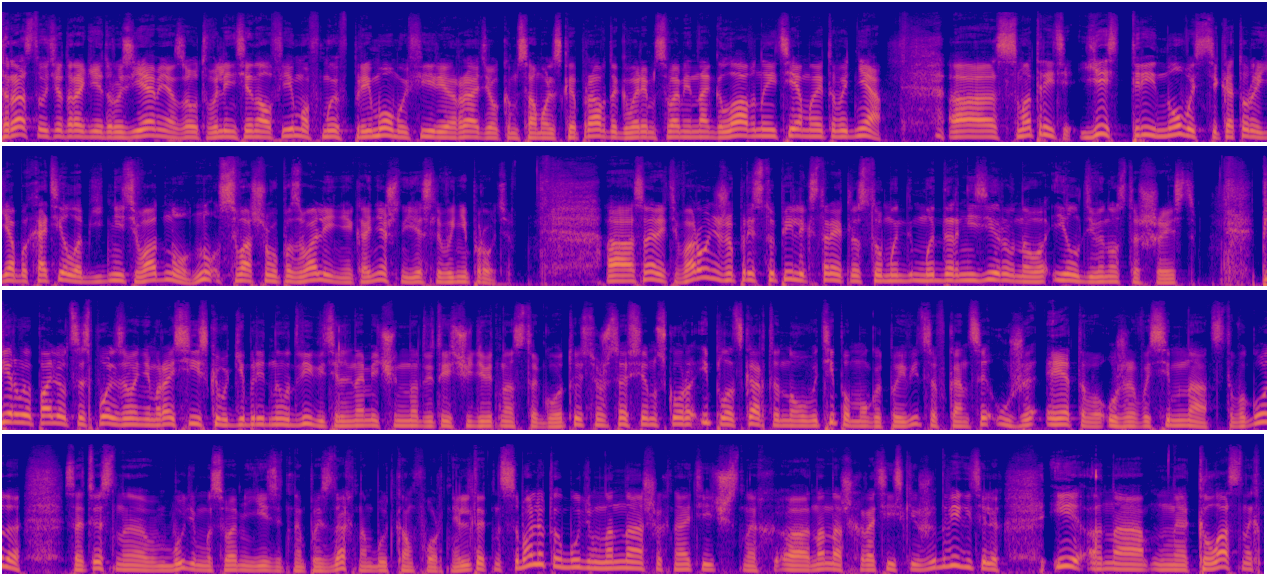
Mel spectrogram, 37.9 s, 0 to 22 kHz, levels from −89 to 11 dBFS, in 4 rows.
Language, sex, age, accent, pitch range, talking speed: Russian, male, 20-39, native, 130-175 Hz, 170 wpm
